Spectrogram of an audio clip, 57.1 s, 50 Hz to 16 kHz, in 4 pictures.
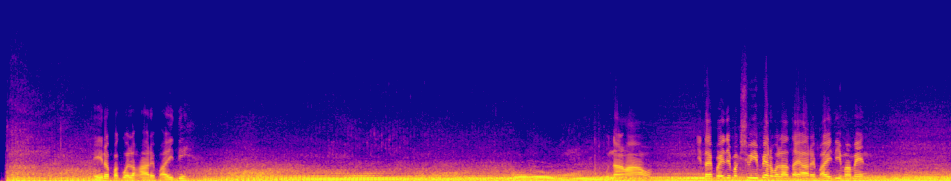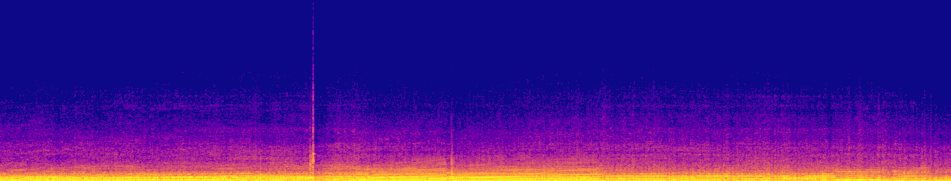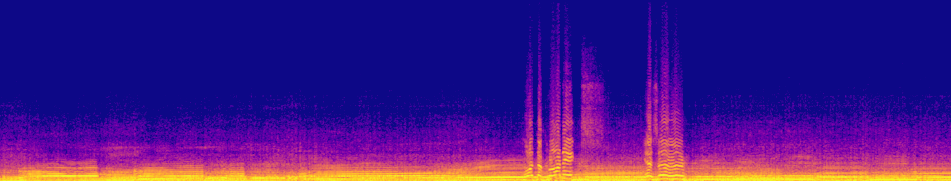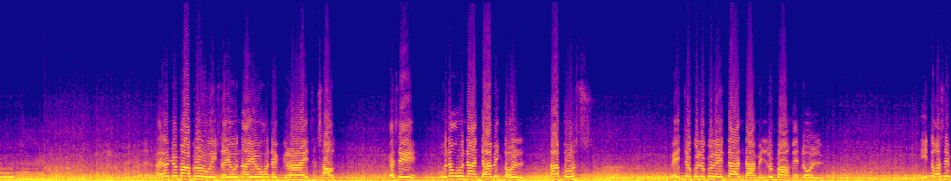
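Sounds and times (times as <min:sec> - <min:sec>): motorcycle engine accelerating: 0:00.0 - 0:57.0.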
